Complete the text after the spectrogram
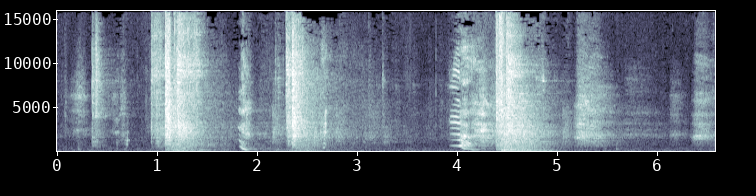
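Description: Metal gate bars rattle and clang.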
